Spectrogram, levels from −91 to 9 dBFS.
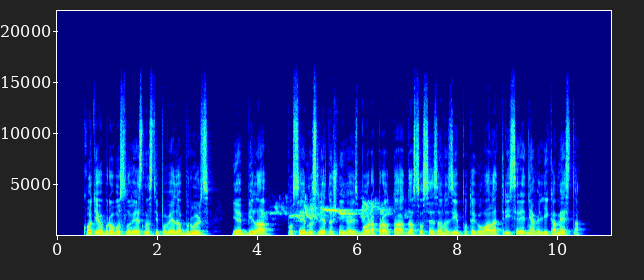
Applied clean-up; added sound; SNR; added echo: none; Bird; 10 dB; none.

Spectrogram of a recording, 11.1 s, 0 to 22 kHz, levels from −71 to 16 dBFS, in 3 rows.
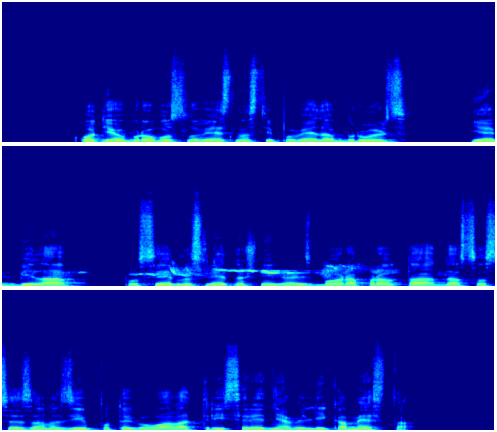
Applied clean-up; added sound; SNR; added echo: neural mask model RNNoise.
